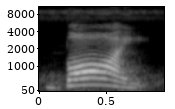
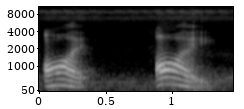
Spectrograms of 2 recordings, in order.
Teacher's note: ഓയിൽ തുടങ്ങി ഈയിൽ വന്ന് നിൽക്കും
